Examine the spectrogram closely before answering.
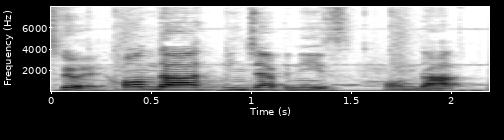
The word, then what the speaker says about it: Honda: right no much to it Honda in Japanese Honda it's pretty much the same thing the name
